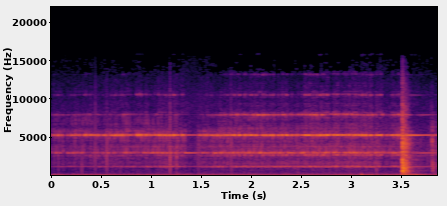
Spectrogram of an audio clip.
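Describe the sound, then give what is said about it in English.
A doorbell rings in one long, steady electric peal with bright, high metallic tones that hold for about four seconds, ending with a brief sharp clack. No one speaks. “Don't you ever answer the doorbell?”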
